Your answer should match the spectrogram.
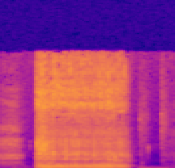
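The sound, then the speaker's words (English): A single loud raspberry blown with the tongue out, a wet, fluttering buzz lasting about a second before cutting off into quiet. “So he would blow his lips, and then uh, a raspberry. That's what I've always called them. Is you you kind of stick your tongue out and and blow, so it sounds like this.”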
